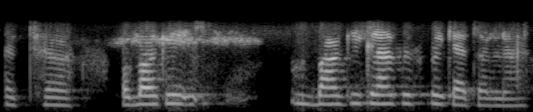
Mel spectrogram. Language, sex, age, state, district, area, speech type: Hindi, other, 45-60, Madhya Pradesh, Bhopal, urban, conversation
